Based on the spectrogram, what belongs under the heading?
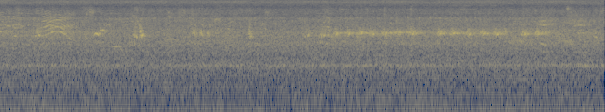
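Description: A bird trilling, a rapid run of high notes lasting about two seconds near the middle, with a few shorter chirps before it, over a steady low rumble.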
